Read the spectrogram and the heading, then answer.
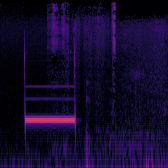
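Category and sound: signal or alarm, telephone ringback tone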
